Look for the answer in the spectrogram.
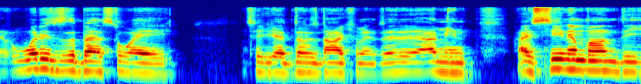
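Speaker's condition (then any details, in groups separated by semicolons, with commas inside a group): Cerebral palsy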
